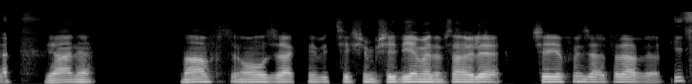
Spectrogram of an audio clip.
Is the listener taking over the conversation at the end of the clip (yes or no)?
yes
